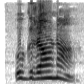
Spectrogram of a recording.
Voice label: "Ugrahuna", Punjabi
